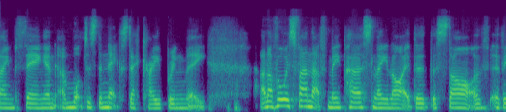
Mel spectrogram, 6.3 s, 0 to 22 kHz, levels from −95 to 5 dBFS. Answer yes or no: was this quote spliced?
no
